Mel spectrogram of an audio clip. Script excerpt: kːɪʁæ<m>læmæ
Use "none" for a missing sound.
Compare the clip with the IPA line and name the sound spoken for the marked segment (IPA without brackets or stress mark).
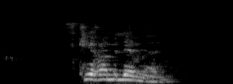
m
